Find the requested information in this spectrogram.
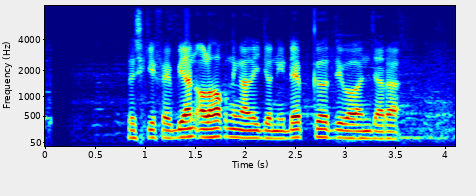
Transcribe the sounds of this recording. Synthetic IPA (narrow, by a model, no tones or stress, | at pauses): riskifɛbianɔlɔɦɔk̚niŋalid͡ʒɔnidɛp̚kɨrdiwawaɲt͡ʃaɾa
